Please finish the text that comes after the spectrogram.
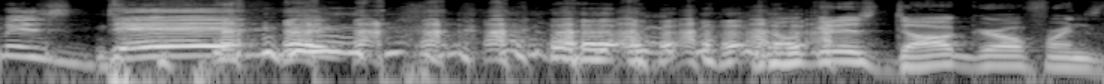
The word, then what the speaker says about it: Den: His name is Den. Don't get his dog girlfriend's name wrong.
